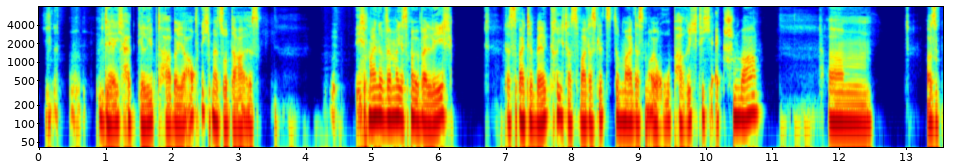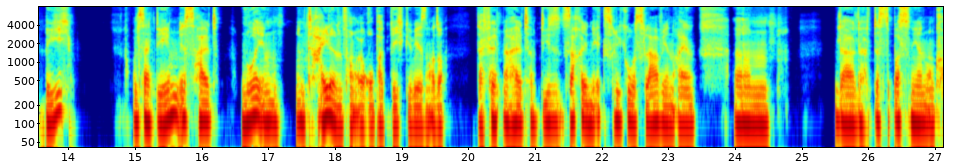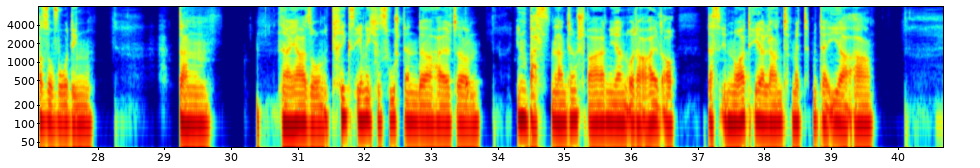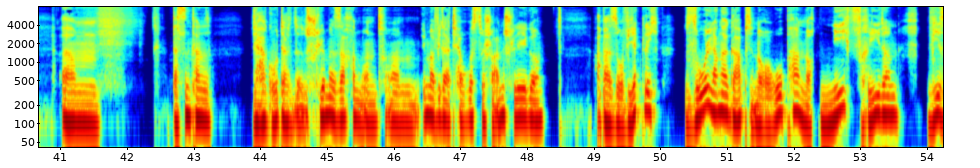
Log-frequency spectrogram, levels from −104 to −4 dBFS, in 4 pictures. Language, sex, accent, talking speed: German, male, German, 125 wpm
